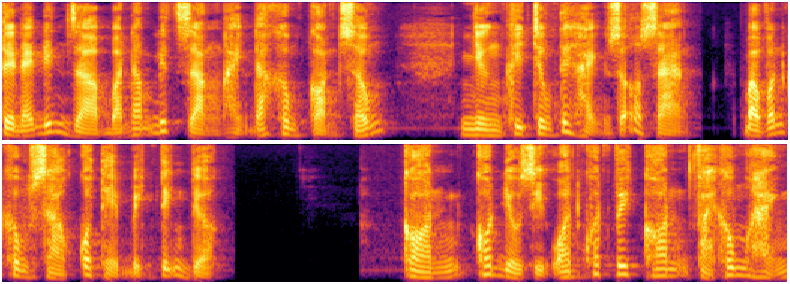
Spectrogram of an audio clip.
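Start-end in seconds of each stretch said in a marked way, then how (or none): 7.9-10.5 trembling, quavering voice, higher. A woman facing a girl she knows is dead asks her, in a trembling voice. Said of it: "Bà Năm run giọng hỏi".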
